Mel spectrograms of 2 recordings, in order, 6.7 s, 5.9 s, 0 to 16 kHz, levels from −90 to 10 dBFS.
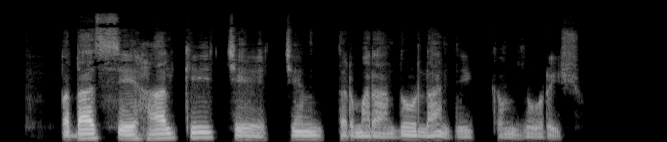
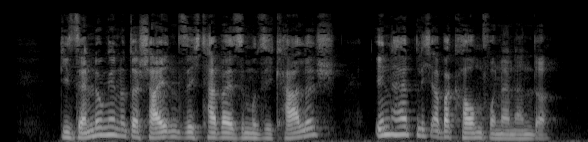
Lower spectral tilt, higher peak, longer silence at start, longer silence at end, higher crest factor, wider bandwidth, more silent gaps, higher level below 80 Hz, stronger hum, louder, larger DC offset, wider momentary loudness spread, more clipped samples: first, -7 dB/octave vs -5.5 dB/octave; first, -2 dBFS vs -12 dBFS; about the same, 0.6 s vs 0.6 s; first, 0.95 s vs 0.4 s; about the same, 22 dB vs 20 dB; about the same, 11 kHz vs 11.5 kHz; first, 1.78-1.84 s, 2.17-2.26 s, 2.69-2.84 s, 3.24-3.37 s, 4.76-4.91 s vs none; first, -58 dBFS vs -68 dBFS; neither; first, -23 LUFS vs -31 LUFS; neither; first, 15 LU vs 11 LU; neither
